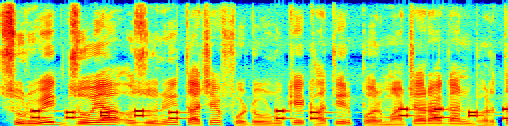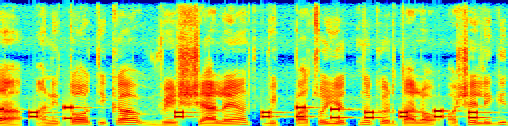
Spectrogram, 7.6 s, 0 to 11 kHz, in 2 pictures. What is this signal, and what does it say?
DTMF, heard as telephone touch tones, dialled by machine, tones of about 60 ms, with speech in Goan Konkani. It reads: 54*01 21 #6*37A 7 7C64784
